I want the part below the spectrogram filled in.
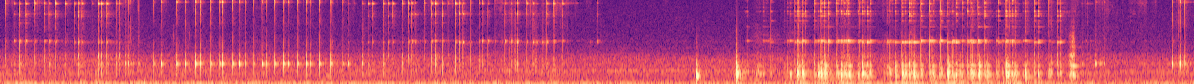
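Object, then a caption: Ceramic mug. Long green nails tap rapidly on the side of a hollow, apparently empty green celadon ceramic mug with embossed flowers, held in the hands. The taps make dense, bright clicks with short ringing tones, ease off around the middle with a few louder isolated knocks, then pick up into fast tapping again over a steady low hum.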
